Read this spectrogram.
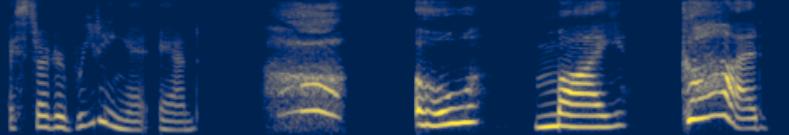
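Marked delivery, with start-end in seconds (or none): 1.8-2.3 high shocked intake of breath; sharp gasp. Acted. Reads shocking letter. 2.8-5.1 loud, very slow, stunned exclamation; shocked. Acted. Reacting to shocking letter.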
